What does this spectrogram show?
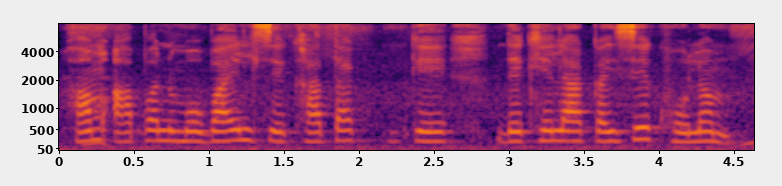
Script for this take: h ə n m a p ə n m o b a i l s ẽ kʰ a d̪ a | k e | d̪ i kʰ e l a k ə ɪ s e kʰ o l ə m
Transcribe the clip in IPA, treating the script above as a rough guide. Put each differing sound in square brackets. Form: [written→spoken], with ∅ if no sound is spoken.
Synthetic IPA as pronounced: h ə [n→∅] m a p ə n m o b a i l s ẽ kʰ a [d̪→t̪] a | k e | d̪ [i→e] kʰ e l a k ə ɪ s e kʰ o l ə m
